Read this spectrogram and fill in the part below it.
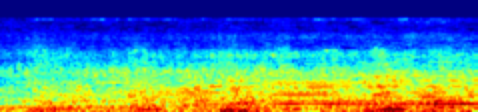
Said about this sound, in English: U.S. officials greenlight their rescue team. Four helicopters depart Fort Bliss.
